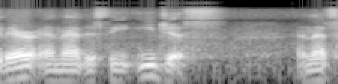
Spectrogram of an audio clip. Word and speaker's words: Aegis: you can see there and that is the egis and that's how that's pronounced AE g- s is egis I believe um it's a Greek word for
